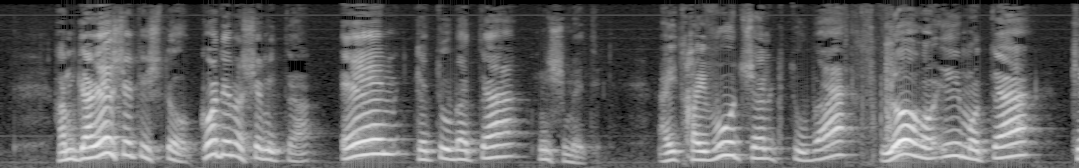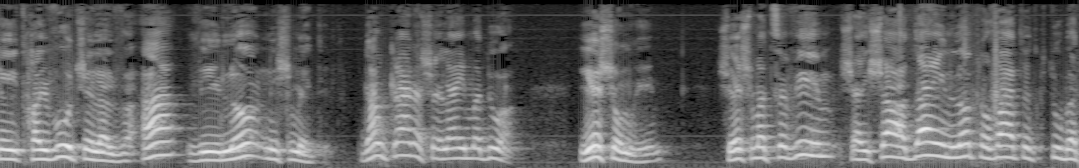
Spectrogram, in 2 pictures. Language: Hebrew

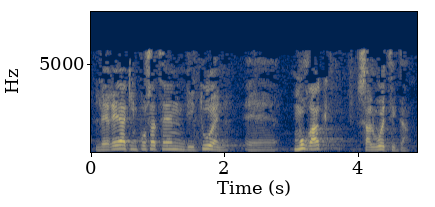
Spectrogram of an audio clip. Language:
Basque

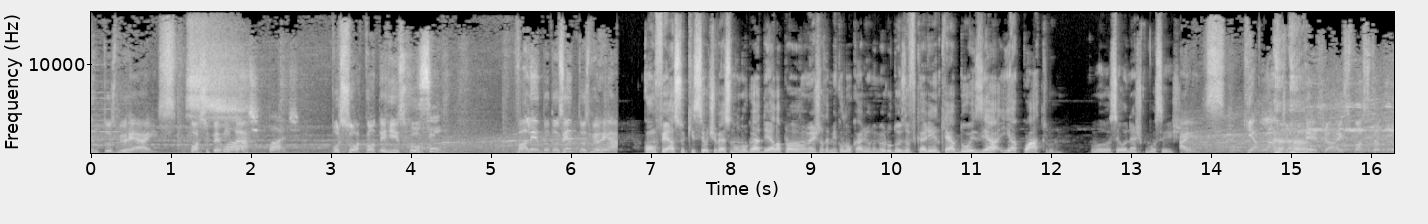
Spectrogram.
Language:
Portuguese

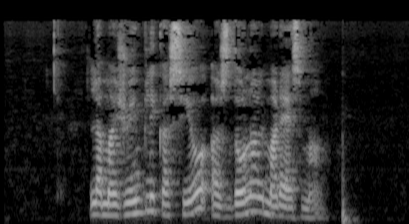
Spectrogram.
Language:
Catalan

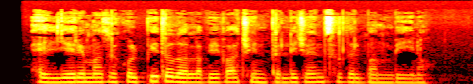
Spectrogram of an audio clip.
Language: Italian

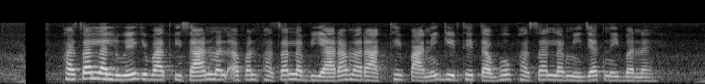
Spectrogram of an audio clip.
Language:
Chhattisgarhi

